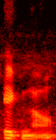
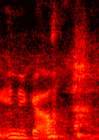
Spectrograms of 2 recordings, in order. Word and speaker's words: Inigo: Yeah, and I love that whole going back to the beginning for Fezzik and Igno. Yeah. Now I'm gonna say it wrong, Inigo.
